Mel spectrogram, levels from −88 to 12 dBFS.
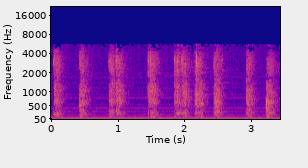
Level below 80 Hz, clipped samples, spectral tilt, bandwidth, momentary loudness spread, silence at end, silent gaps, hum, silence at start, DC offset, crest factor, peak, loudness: -44 dBFS; under 0.1%; -1 dB/octave; 6 kHz; 8 LU; 0 s; none; none; 0 s; under 0.1%; 30 dB; -2 dBFS; -30 LUFS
